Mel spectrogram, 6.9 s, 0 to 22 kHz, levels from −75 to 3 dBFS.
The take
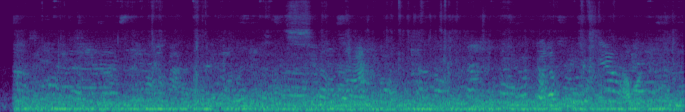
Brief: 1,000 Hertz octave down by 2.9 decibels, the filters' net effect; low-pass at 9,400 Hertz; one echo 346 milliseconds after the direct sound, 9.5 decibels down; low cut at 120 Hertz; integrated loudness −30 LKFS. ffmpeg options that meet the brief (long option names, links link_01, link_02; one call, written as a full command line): ffmpeg -i in.wav -af "highpass=120,lowpass=9400,equalizer=frequency=1000:width_type=o:gain=-4,aecho=1:1:346:0.335,volume=-1.5dB" out.wav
